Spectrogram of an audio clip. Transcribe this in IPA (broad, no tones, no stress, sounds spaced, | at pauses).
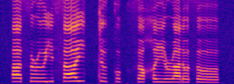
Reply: a θ ɹ ɯ j θ a j tː ɯ k o k θ ɤ χ i ɹ a ɾ ɤ θ ɤ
